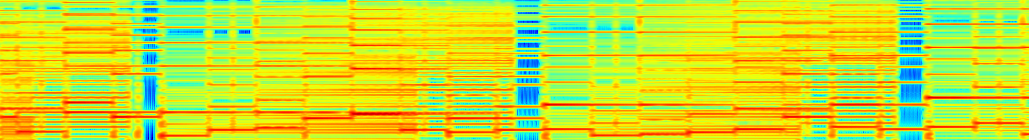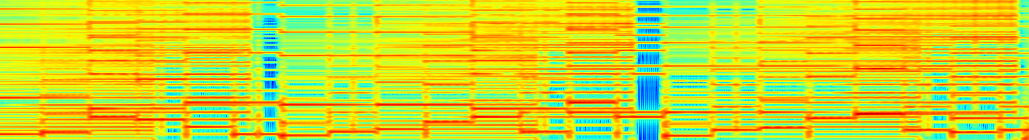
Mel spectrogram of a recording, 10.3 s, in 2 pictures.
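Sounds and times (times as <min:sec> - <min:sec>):
8bit melody: 0:00.0 - 0:10.2.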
